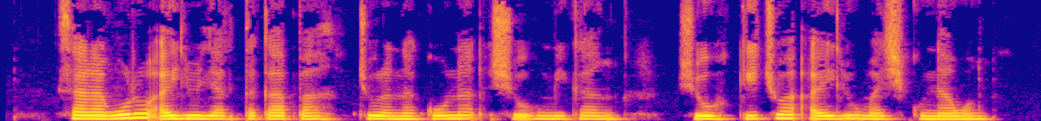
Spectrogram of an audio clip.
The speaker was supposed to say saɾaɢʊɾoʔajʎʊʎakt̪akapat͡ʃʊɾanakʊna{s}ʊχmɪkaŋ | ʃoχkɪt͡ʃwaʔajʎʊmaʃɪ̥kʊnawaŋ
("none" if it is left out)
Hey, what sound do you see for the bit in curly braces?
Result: ʃ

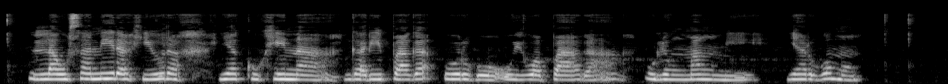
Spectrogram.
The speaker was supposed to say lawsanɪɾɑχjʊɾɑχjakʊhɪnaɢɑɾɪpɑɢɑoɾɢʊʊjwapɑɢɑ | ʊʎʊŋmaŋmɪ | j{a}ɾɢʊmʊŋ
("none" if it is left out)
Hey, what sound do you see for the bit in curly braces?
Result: ɑ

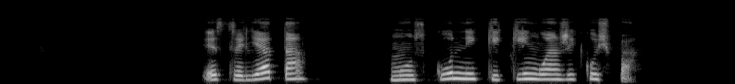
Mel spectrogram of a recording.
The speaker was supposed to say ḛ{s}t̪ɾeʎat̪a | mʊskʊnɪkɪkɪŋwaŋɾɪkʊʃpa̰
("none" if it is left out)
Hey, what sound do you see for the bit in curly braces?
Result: s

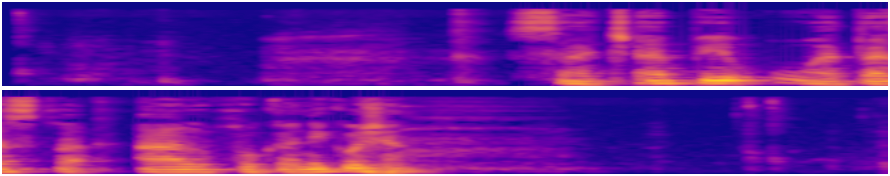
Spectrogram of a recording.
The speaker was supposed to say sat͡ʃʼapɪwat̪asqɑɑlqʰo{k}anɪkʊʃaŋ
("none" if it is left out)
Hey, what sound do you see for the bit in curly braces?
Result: k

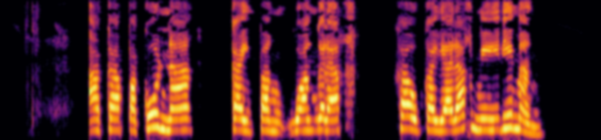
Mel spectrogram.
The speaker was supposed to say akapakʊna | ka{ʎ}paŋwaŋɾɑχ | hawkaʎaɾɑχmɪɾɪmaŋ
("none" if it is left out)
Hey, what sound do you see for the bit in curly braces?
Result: j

